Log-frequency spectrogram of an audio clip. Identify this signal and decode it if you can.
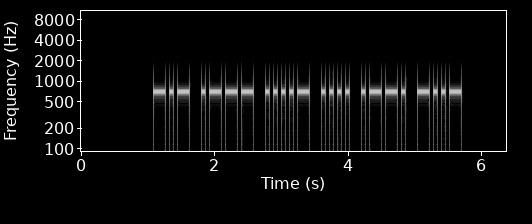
Morse code, heard as a keyed tone, about 20 wpm, 700 Hz. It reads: KJ4HPX
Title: USA Call Signs 20wpm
